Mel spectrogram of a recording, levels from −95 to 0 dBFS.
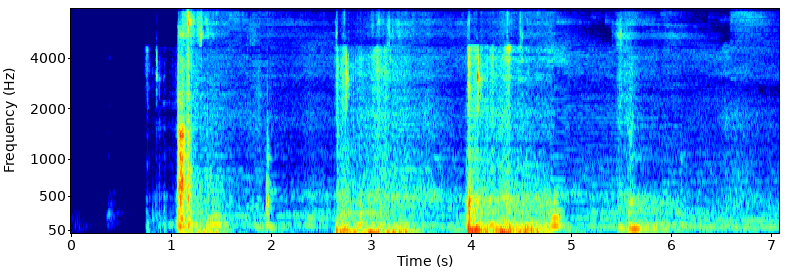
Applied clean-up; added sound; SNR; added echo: neural mask model DeepFilterNet 3.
